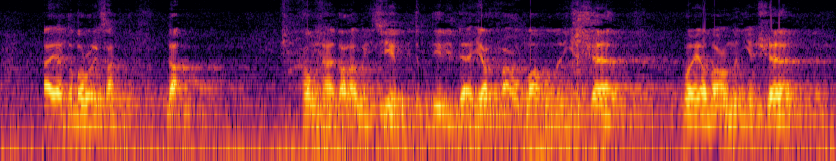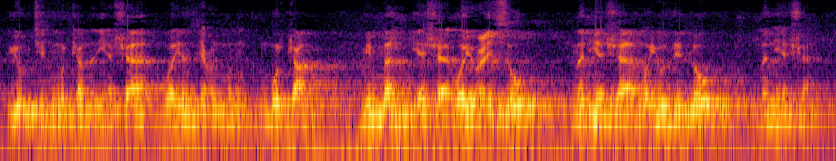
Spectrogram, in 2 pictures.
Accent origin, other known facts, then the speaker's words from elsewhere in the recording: Algeria; احنا عندنا في الجزائر والمغرب تونس في الغالب كي نقولوا صلاة الفجر نقصدوا بها السنة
